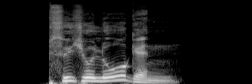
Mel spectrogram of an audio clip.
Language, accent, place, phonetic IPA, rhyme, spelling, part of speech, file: German, Germany, Berlin, [psyçoˈloːɡn̩], -oːɡn̩, Psychologen, noun, De-Psychologen.ogg
- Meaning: 1. genitive singular of Psychologe 2. plural of Psychologe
